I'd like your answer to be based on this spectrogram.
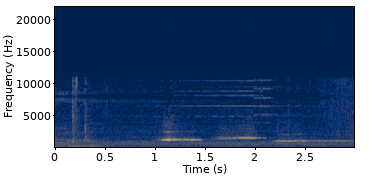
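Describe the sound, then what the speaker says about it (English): Wild-west style whistling in Horizon Forbidden West, a few drawn-out whistled notes, fairly clear over a quiet game ambience, with short pauses between phrases. "It's like a really wild westy kind of whistle."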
